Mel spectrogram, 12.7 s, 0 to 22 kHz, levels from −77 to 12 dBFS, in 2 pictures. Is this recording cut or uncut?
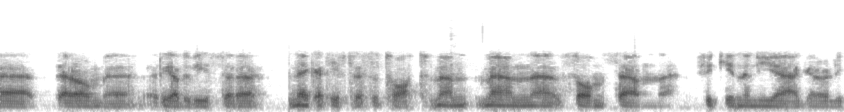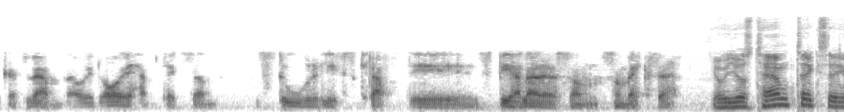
uncut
